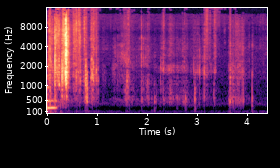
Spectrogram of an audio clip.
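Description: Crinkly rustle of a thin plastic peel-off sticker sheet being picked up and flexed by hand, loudest in the first half second, followed by faint scattered handling noises.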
